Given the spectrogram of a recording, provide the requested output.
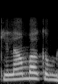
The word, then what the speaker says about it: கிளாம்பாக்கம்: நான் வந்து தப்பா ப்ரொனவுன்ஸ் பண்ணி கேளம்பாக்கம் அதாவது கிளாம்பாக்கம் போறதுக்கு கேளம்பாக்கம் பஸ்ல ஏறி அதுக்கப்புறம்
